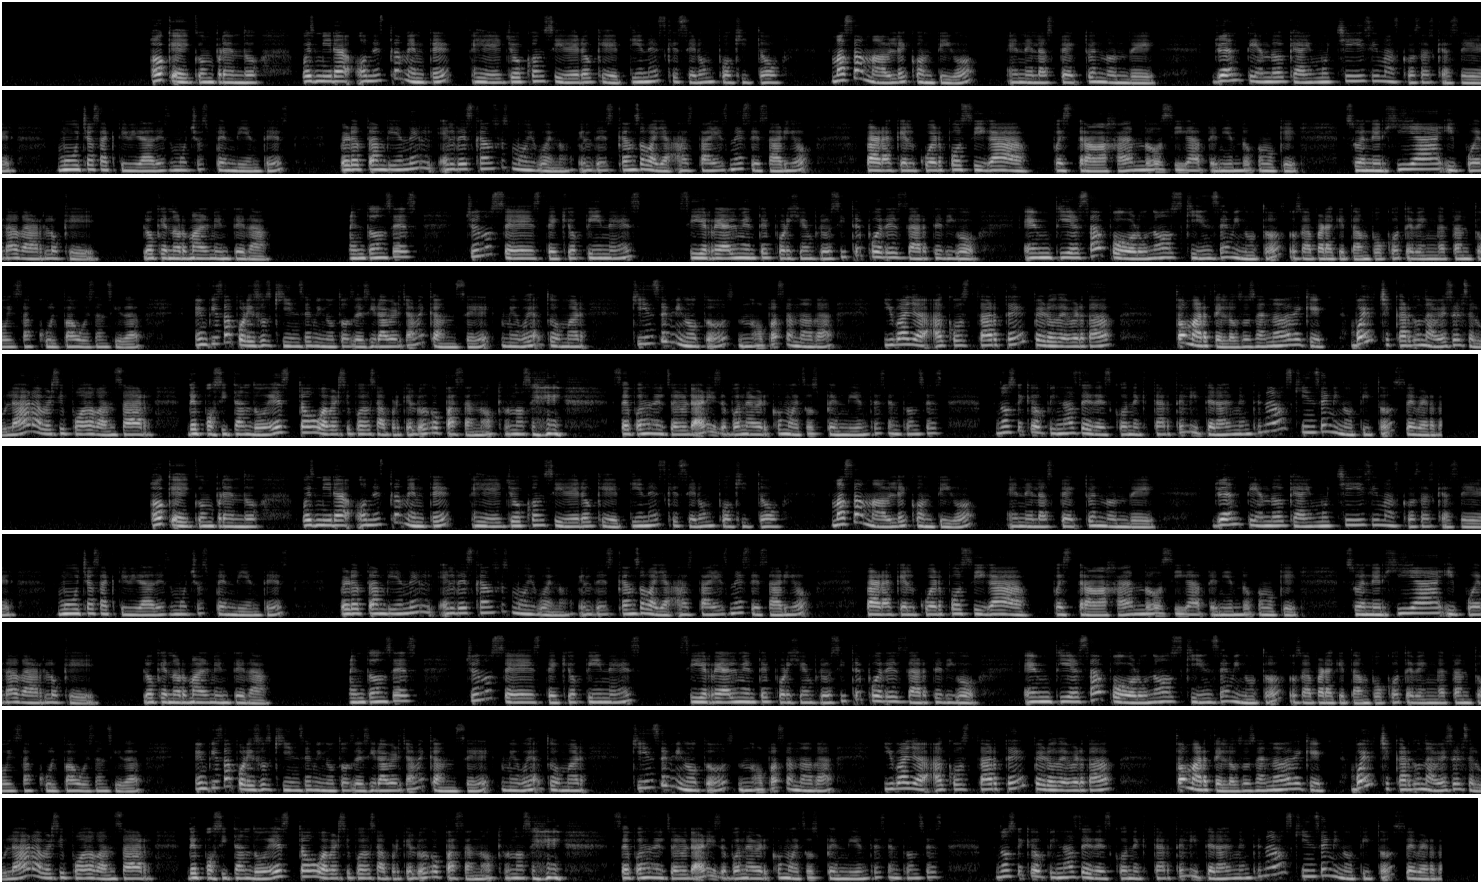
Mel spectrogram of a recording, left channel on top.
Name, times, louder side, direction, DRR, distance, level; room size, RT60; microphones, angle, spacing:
voice 1, 1.5-7.8 8.3-9.7 10.0-11.5 12.1-14.9 15.3-17.6 18.2-22.9 23.4-30.5 31.0-32.3 33.0-33.7 34.2-35.9 36.5-39.4 39.8-45.8 46.3-50.2 50.7-52.7 53.2-55.5 56.1-57.6 57.9-73.6, equal, 5° left, 6.6 m, -28 dB
head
